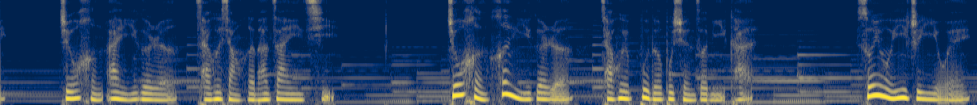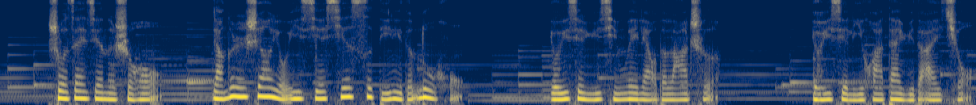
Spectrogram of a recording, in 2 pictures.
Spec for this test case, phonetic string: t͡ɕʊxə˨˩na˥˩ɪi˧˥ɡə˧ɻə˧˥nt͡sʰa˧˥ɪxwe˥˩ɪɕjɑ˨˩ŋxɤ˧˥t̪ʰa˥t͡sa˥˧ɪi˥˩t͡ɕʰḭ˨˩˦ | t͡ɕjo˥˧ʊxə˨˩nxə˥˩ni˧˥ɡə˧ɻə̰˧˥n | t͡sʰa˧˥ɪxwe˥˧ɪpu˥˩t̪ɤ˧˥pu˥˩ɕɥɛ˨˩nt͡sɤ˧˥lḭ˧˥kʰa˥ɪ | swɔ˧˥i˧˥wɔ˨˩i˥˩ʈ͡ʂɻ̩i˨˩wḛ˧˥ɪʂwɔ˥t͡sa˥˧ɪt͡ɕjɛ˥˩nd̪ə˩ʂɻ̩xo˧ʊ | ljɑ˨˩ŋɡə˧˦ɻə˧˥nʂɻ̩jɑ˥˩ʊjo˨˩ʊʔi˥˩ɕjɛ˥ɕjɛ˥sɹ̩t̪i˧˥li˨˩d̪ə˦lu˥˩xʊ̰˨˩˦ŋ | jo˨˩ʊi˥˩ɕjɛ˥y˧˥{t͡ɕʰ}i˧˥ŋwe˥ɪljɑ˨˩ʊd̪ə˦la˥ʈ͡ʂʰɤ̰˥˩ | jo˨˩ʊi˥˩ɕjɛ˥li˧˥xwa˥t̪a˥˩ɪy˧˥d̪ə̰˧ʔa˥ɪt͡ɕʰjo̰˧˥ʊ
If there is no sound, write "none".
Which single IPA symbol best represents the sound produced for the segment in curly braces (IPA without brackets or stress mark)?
t͡ɕʰ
